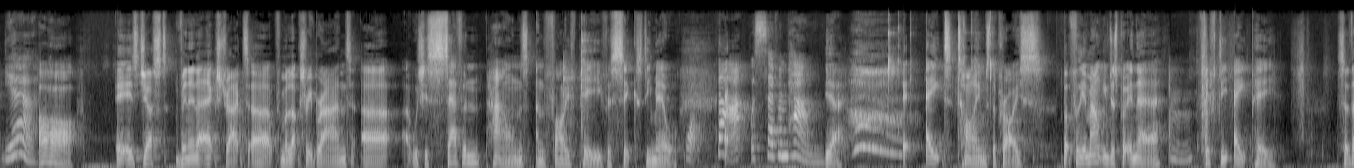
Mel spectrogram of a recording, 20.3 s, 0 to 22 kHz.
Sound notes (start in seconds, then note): 12.7 gasps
